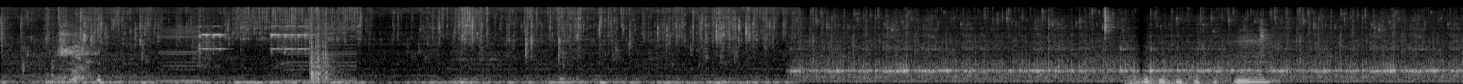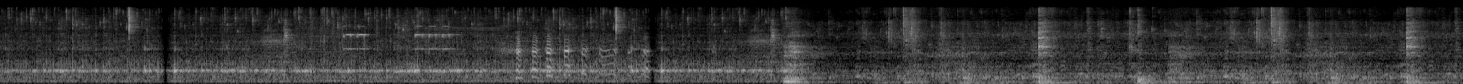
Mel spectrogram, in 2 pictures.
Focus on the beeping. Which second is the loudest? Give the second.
2 s.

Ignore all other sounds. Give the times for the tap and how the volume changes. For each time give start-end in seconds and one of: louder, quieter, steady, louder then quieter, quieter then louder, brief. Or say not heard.
0.0-29.2 steady.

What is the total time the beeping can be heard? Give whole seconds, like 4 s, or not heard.
4 s.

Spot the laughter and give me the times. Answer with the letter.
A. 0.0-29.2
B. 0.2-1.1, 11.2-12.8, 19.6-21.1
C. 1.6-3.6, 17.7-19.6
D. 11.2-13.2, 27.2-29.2
B.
